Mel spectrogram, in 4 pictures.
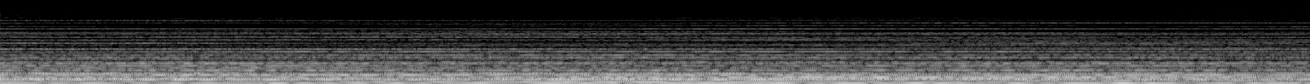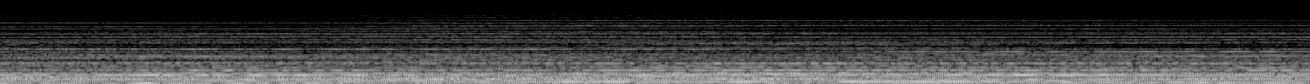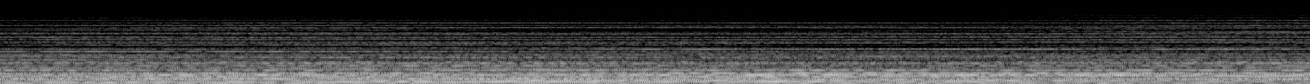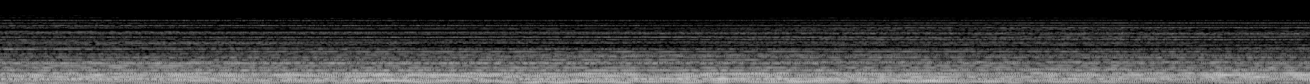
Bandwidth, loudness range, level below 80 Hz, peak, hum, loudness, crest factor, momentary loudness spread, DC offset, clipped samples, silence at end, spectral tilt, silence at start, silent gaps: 9.8 kHz; 3 LU; -28 dBFS; -6 dBFS; none; -21 LUFS; 14 dB; 4 LU; under 0.1%; under 0.1%; 0 s; -7.5 dB/octave; 0 s; none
